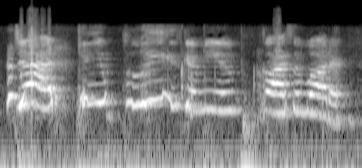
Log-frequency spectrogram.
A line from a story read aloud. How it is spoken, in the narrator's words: the boy screamed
